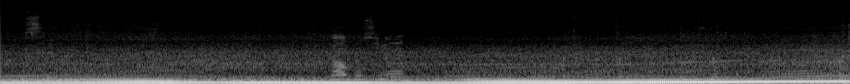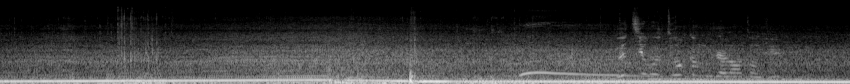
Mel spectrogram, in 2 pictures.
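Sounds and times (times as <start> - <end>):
car engine and exhaust: 0.0 - 17.0
exhaust backfire pop: 12.5 - 13.6.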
